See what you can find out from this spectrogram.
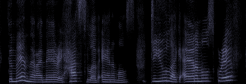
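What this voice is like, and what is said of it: Put-on character voice. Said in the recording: “doing my Elaine voice.... I'll slip into it now.”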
